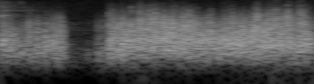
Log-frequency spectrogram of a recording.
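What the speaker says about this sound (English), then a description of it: "It's very, very windy out here." Loud, rumbling wind buffets the microphone almost continuously outdoors at Bedrock City in Williams, Arizona, with a brief lull before the gusting roars back.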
